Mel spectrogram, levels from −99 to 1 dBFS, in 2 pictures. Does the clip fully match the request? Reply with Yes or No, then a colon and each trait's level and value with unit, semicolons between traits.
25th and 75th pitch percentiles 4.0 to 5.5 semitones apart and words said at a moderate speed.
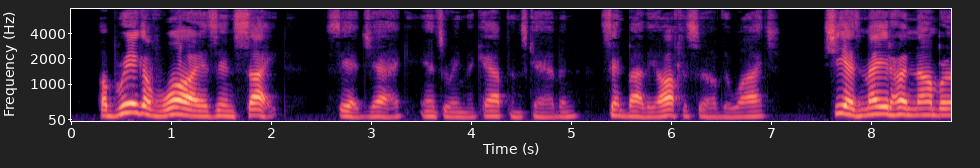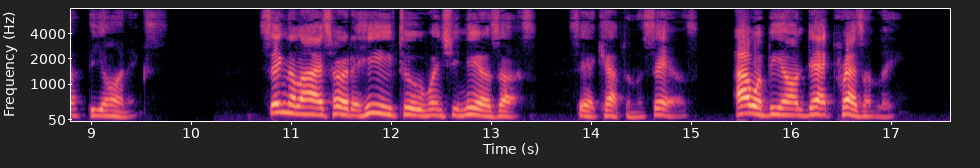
Yes: average, 4.9 semitones; average, 155 wpm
